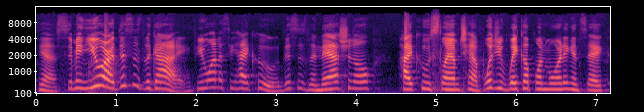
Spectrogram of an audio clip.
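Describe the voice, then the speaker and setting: A woman hosting a youth show, interviewing casually in a teasing, animated way. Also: high-pitched, fairly quick. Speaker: host of a youth educational show. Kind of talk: casual interviewing with a young audience.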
